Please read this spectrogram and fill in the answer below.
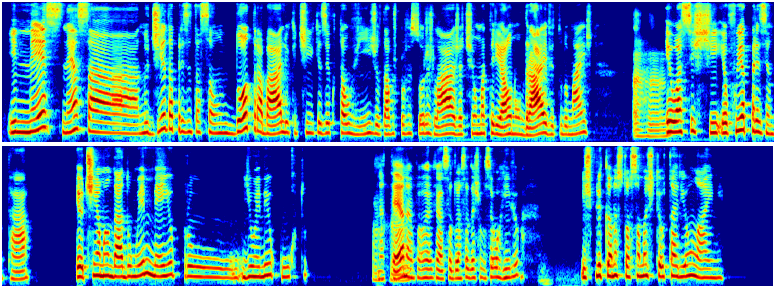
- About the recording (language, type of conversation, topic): Portuguese, advice, Como posso viver alinhado aos meus valores quando os outros esperam algo diferente?
- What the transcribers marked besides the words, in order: none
